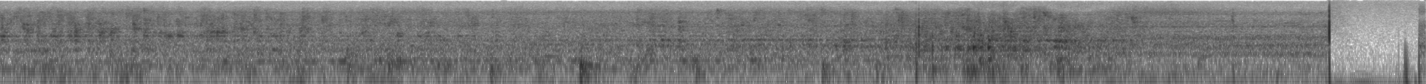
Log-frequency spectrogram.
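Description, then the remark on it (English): A toilet flushes with a steady, loud rush of water that carries on as the tank refills, ending with a sharp click just before the noise cuts off. “Daddy, flush it real good and then I'll open it up and you can play in it.”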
